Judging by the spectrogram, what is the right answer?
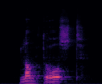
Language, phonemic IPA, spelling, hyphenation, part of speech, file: Dutch, /ˈlɑn(t).drɔst/, landdrost, land‧drost, noun, Nl-landdrost.ogg
- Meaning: 1. an official and magistrate in rural jurisdictions during the Ancien Régime 2. a magistrate in the Cape Colony 3. the head of an unincorporated area in the Netherlands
